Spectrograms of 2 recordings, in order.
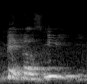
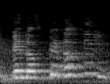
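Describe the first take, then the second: First: Said in the usual way. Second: Laughing deduction. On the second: Retold or imitated. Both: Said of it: "sentí que esos puntos".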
